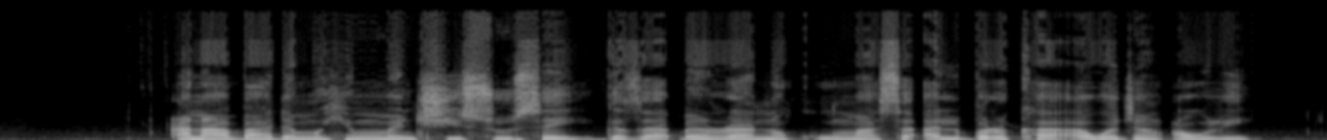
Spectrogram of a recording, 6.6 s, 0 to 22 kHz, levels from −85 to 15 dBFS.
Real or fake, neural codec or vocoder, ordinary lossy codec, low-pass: real; none; none; none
